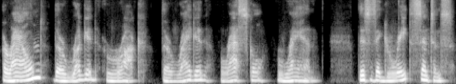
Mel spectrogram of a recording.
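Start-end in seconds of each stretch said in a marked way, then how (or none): 0.1-6.4 slow, deliberate "Around the rugged rock, the ragged rascal ran" with clearly sounded English R; careful model reading, full English R in "rugged", "rock", "ragged", "rascal", "ran"; tongue twister demo. Shown as a demonstration. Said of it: "Here's the tongue twister that illustrates the problem".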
